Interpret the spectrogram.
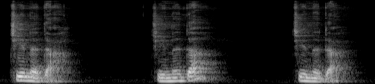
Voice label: "djinadha", Dhurga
